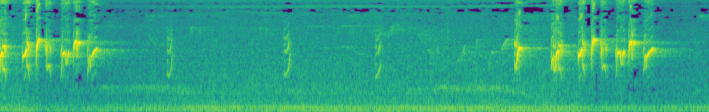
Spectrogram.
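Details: Red-whiskered bulbul recording used to lure wild birds: two bursts of loud, bubbly chirped phrases at the start and end, with a few faint single notes in the quieter middle.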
